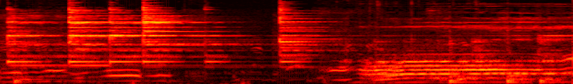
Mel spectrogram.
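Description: A bell is struck several times in the first half, each stroke ringing and fading. About two and a half seconds in, a man begins a long, wavering chanted song line.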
